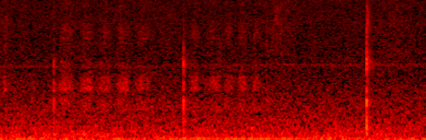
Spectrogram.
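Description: Drawing strokes scratch faintly as someone works on a picture for a game, a soft, steady rasp with a few sharp clicks, no talk over it.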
